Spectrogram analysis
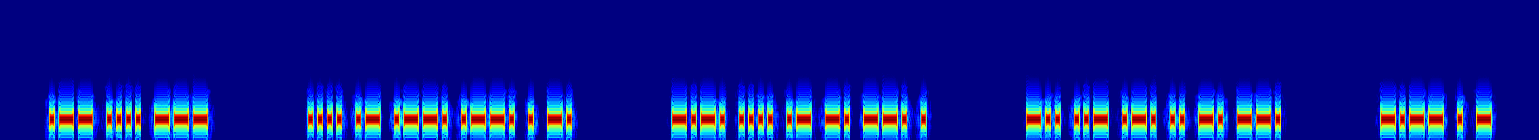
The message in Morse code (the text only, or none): WHO HAPPEN CHANGE DURING YET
